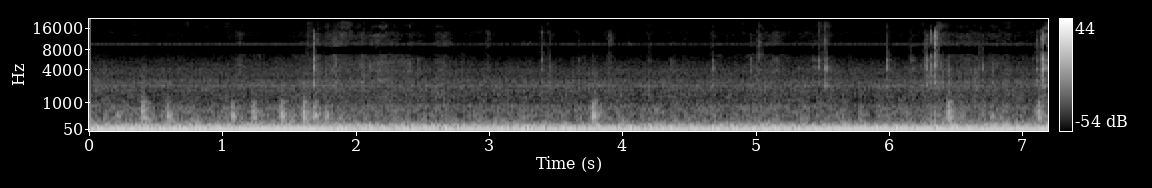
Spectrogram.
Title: Annoying clunking sound coming from the rear of S550 Mustang #s550mustang #mustang #coyote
